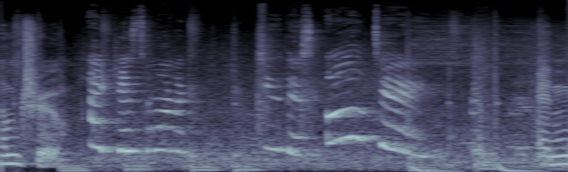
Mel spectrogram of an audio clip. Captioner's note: squeaky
